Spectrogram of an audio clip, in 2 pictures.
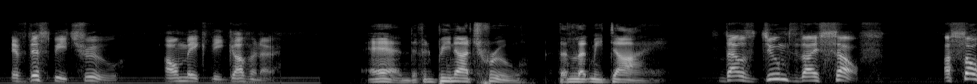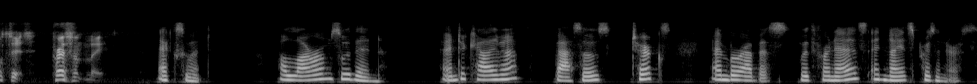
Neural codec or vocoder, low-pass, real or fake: none; 7.2 kHz; real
